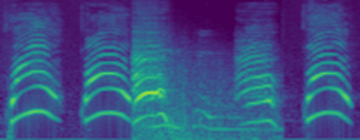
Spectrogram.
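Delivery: very high, loud, slow clucking; hen cluck. Shown as a demonstration. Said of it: "anabaki kuwa analiaje".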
